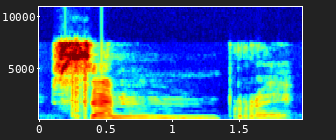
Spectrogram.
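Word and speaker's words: sempre: So again, open E is like head, sɛmpre. So, couple things. Notice that the E is written with the rounded edges. That's the open E. The final E is closed in the unstressed position. The stressed E in this case is open. Notice that also that the M phonates, doubles going into the P. Sɛmpre. Also, the R rolls. So R's that touch consonants roll.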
